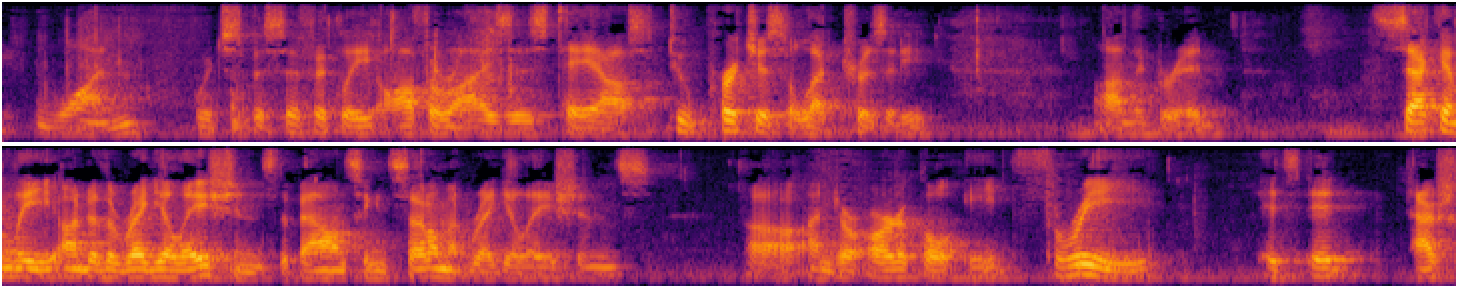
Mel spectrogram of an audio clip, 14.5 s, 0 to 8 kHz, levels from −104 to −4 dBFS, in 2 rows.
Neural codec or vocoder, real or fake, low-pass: vocoder, 44.1 kHz, 128 mel bands every 512 samples, BigVGAN v2; fake; 7.2 kHz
